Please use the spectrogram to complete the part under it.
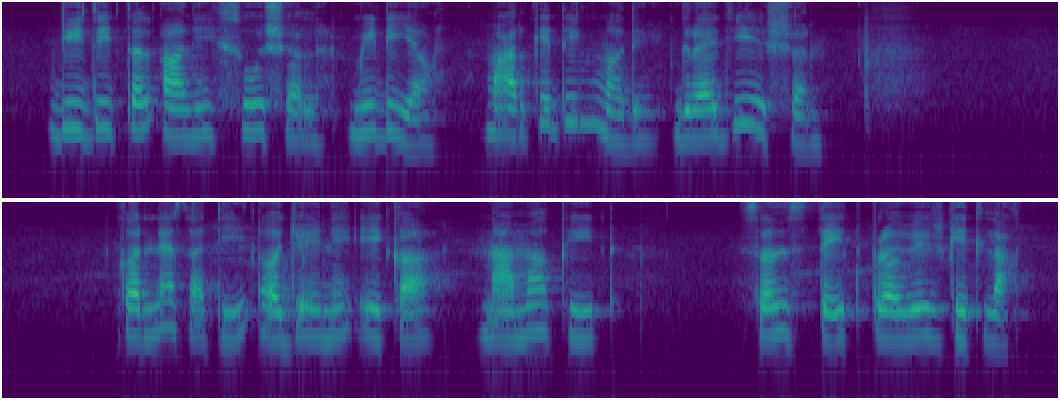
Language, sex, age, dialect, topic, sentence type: Marathi, female, 18-24, Varhadi, banking, statement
